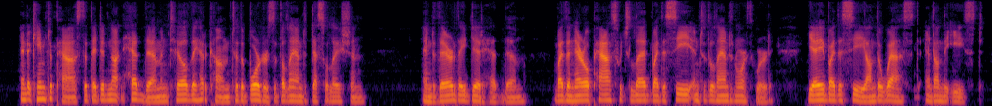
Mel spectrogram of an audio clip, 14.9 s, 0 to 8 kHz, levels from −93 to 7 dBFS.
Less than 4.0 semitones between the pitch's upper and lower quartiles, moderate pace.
No: average, 3.4 semitones; fast, 215 wpm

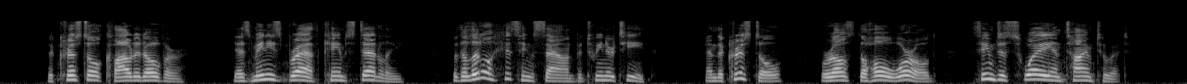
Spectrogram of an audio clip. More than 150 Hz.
Yes: medium, 185 Hz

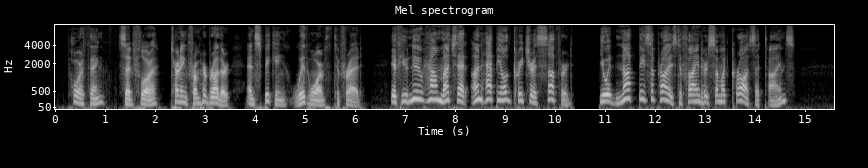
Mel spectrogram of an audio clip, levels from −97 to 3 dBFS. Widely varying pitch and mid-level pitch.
Yes: wide, 8.0 semitones; medium, 180 Hz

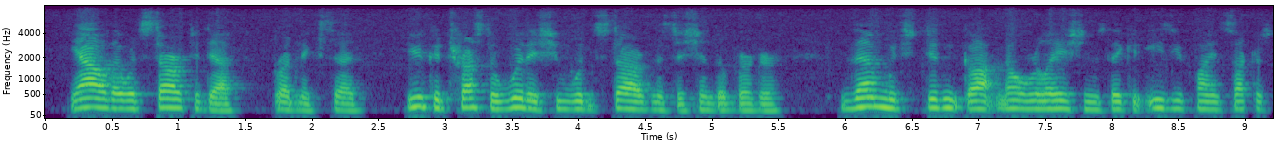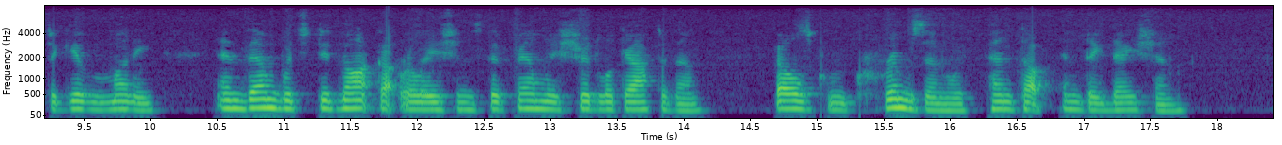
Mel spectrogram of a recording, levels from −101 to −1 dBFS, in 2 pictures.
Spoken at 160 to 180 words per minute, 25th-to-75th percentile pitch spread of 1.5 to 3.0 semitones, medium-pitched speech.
Yes: average, 170 wpm; average, 2.7 semitones; medium, 160 Hz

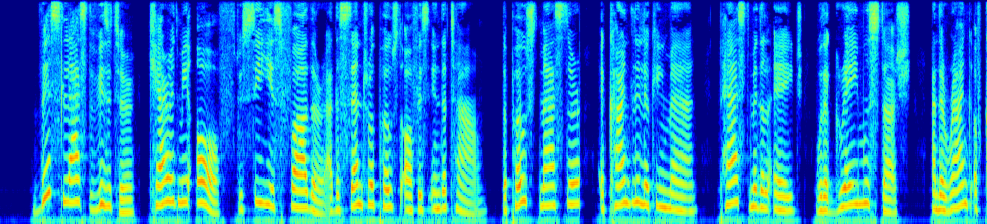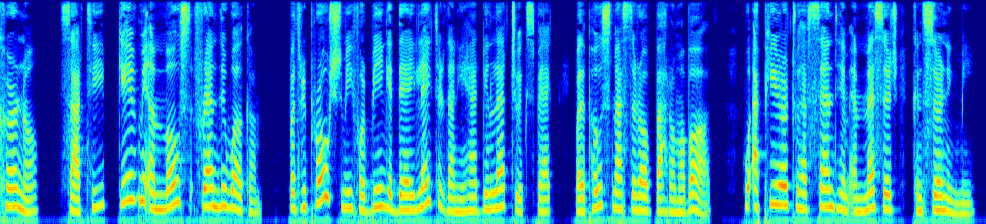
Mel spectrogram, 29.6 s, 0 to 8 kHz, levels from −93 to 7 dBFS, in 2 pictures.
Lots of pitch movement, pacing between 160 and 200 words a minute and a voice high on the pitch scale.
No: wide, 5.7 semitones; average, 150 wpm; high, 215 Hz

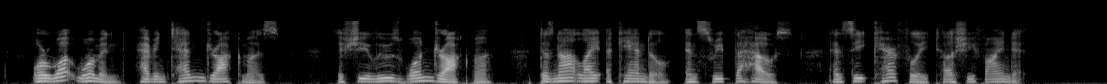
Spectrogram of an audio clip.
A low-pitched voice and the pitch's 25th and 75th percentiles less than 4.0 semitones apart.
No: low, 130 Hz; average, 4.3 semitones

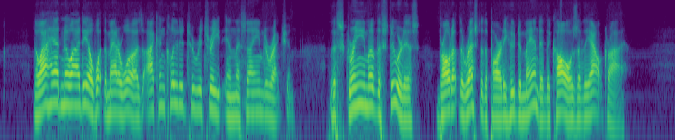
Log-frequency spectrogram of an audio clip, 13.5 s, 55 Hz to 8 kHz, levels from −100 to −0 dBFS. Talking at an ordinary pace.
Yes: average, 160 wpm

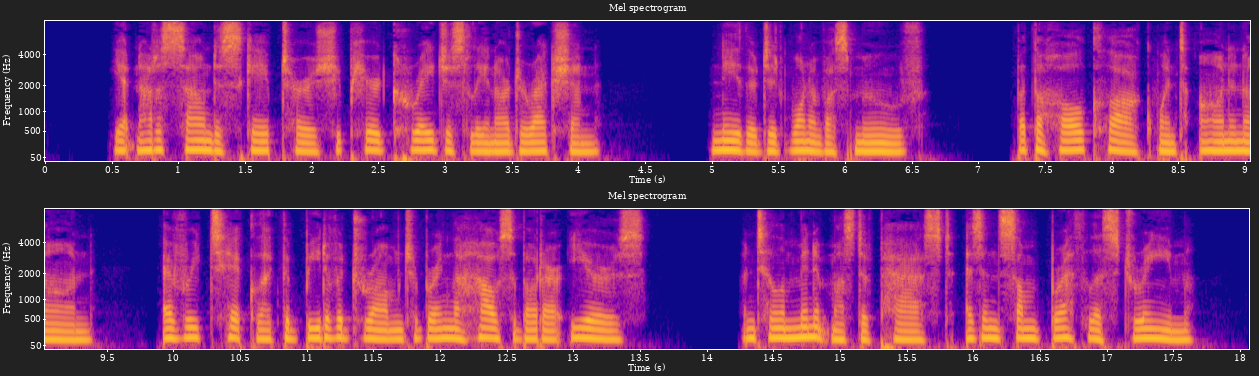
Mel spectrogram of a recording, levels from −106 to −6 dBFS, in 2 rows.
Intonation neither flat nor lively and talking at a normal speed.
No: narrow, 2.3 semitones; average, 175 wpm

